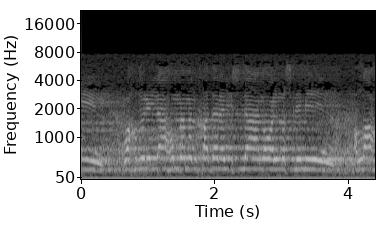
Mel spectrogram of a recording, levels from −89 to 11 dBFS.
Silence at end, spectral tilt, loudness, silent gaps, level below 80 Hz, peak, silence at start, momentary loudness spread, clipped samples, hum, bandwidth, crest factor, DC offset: 0 s; -5.5 dB/octave; -23 LUFS; none; -56 dBFS; -8 dBFS; 0 s; 5 LU; under 0.1%; none; 8 kHz; 14 dB; 1%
